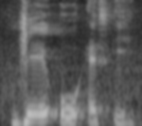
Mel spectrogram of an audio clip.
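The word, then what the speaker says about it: José: So if you call when you see Jose, you think it's spelled H O S E, but the Spanish, they spell it J O S E.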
